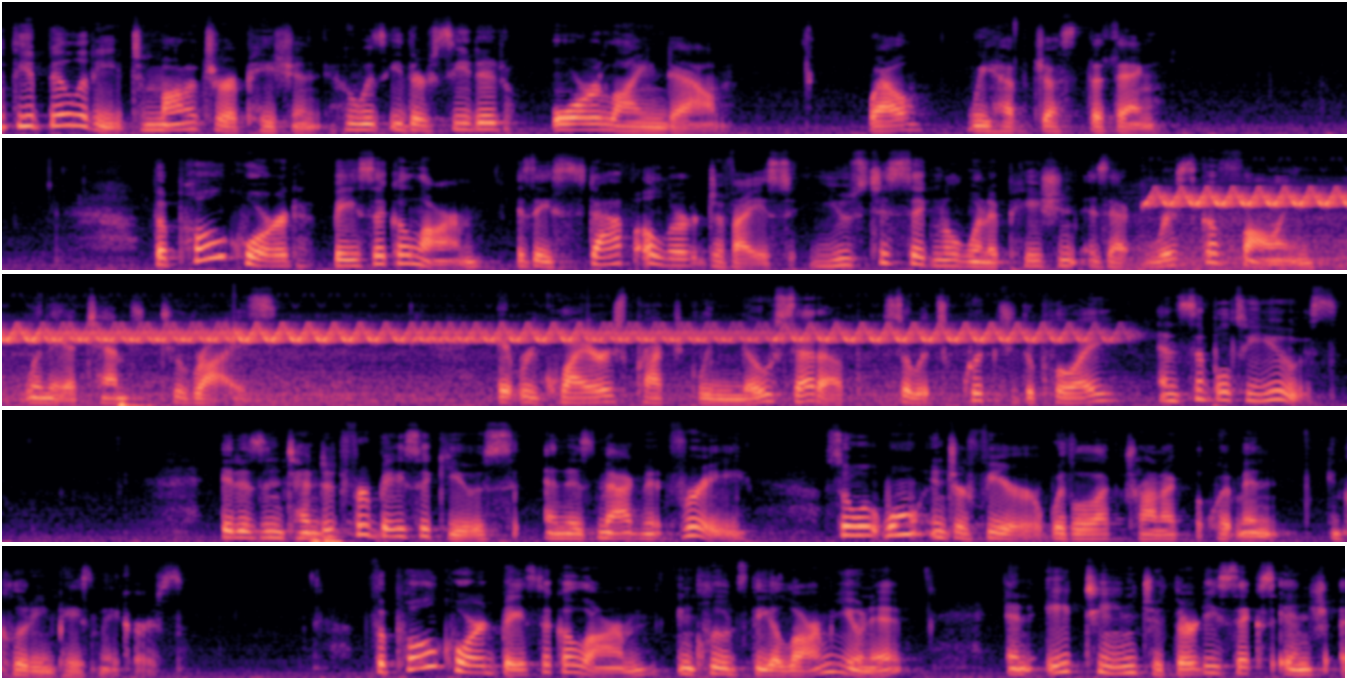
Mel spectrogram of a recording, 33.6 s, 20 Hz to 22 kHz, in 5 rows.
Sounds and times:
Speech: 0.0s - 3.7s, 4.4s - 5.8s, 7.5s - 14.8s, 15.9s - 20.2s, 21.3s - 27.9s, 28.7s - 33.6s.

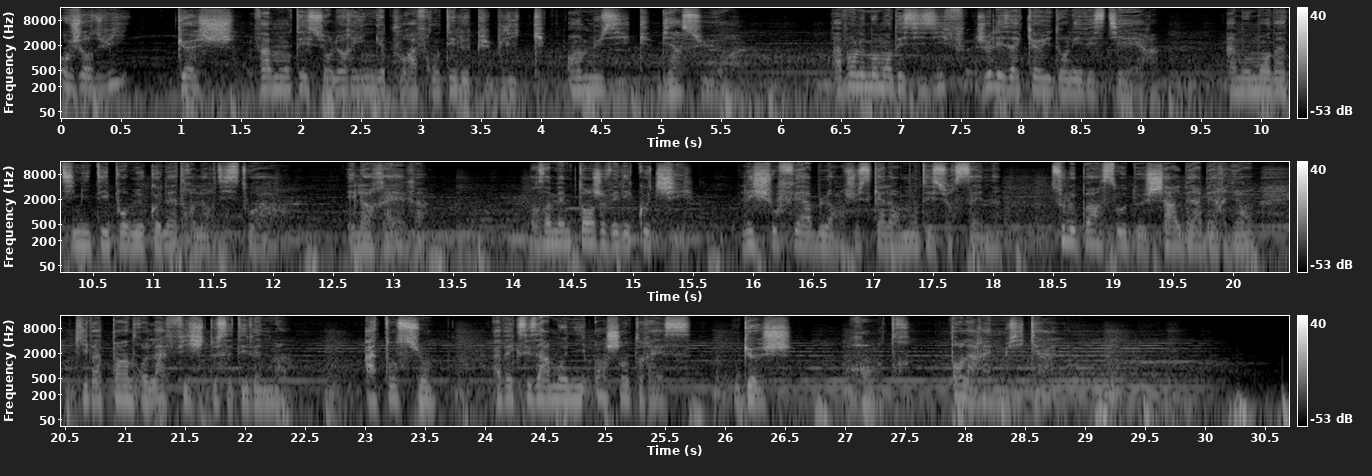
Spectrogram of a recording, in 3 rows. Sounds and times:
Speech: 0.0s - 5.8s, 6.4s - 13.4s, 14.2s - 22.4s, 23.0s - 28.9s
Music: 0.0s - 30.7s.

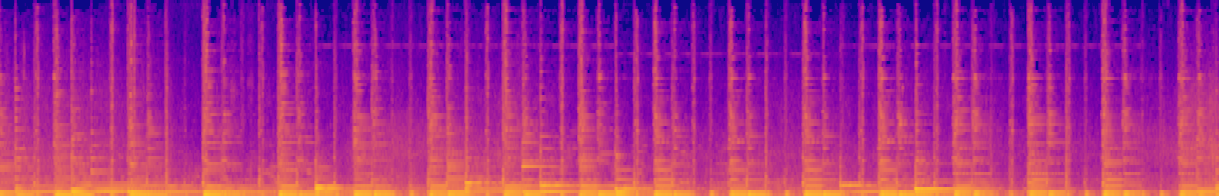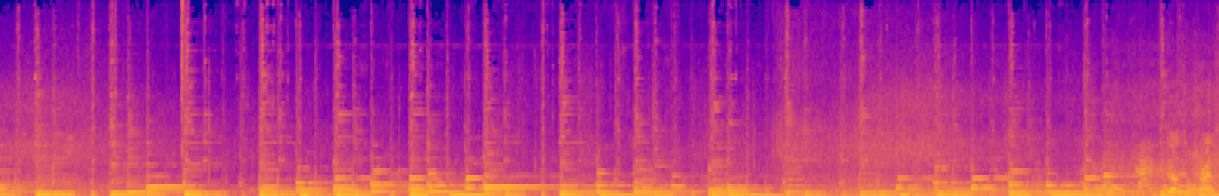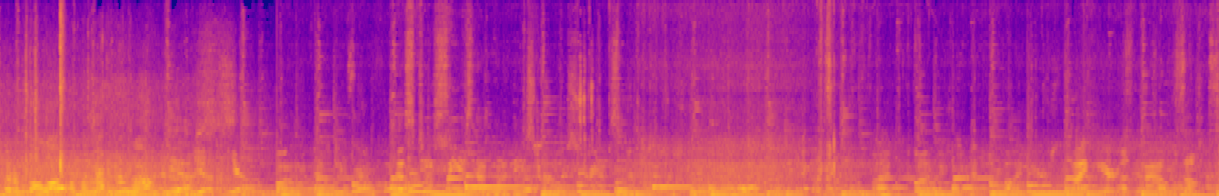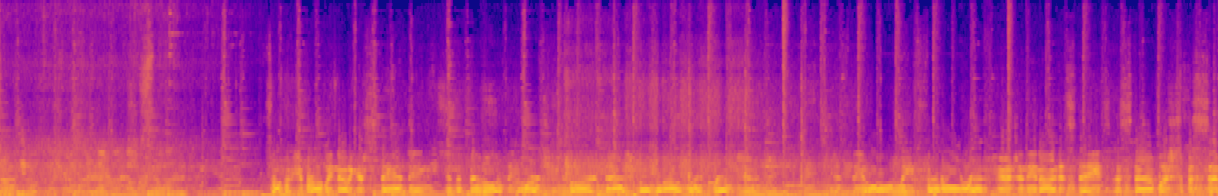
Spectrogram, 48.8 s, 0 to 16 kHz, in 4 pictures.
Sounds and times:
Music: 0.0s - 48.7s
Speech: 23.5s - 27.0s, 31.8s - 44.2s, 44.8s - 48.7s.

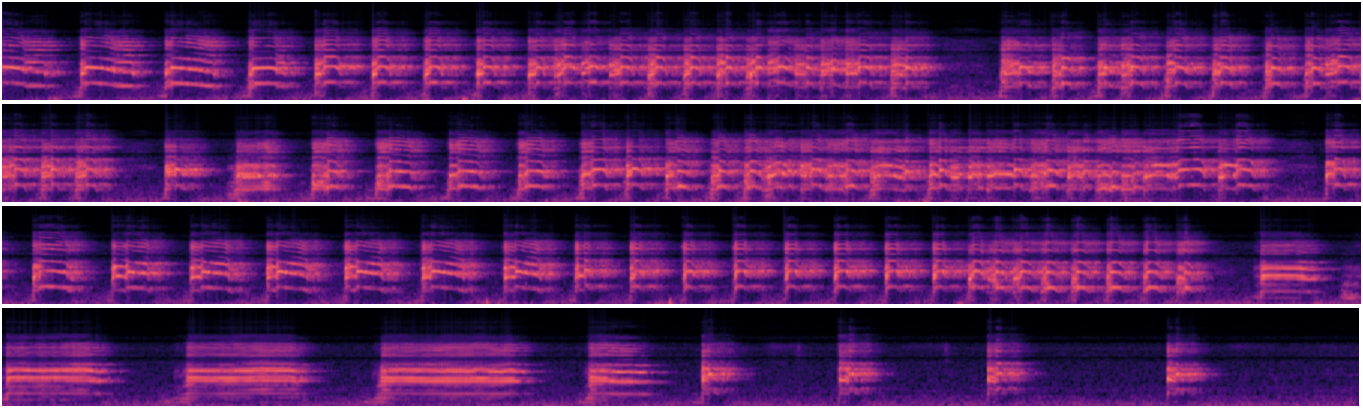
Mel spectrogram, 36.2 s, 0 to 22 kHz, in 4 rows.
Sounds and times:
Honk: 0.0s - 32.2s, 32.8s - 33.1s, 33.8s - 34.1s, 34.9s - 35.3s.

